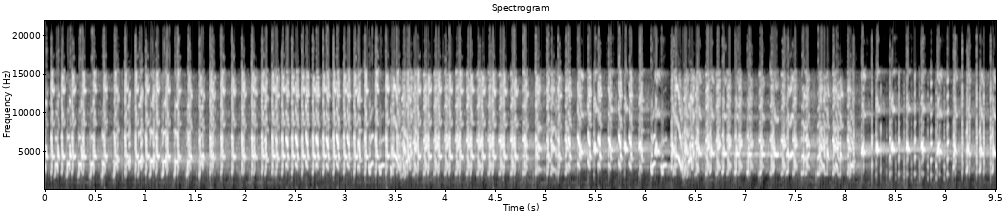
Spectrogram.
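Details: A lovebird pours out a long ngekek trill for young birds to copy: dense, rapid, shrill chattering held for nearly ten seconds, with slight pitch shifts partway through.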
